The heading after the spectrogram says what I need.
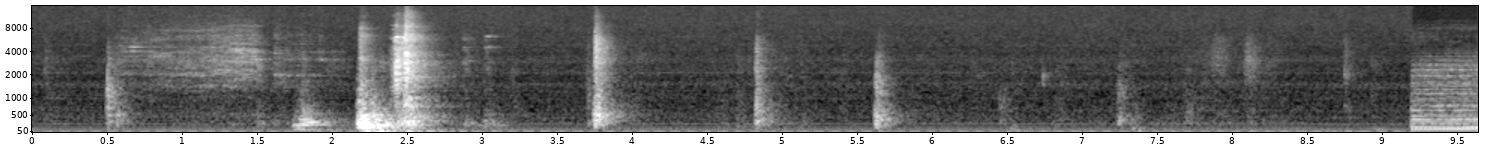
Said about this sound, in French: Et elle leur ouvre la porte.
